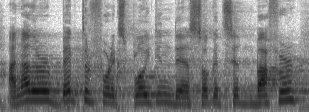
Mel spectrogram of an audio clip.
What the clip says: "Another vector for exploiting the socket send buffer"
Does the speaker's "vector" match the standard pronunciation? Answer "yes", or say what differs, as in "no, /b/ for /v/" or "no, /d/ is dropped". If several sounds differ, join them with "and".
no, /b/ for /v/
